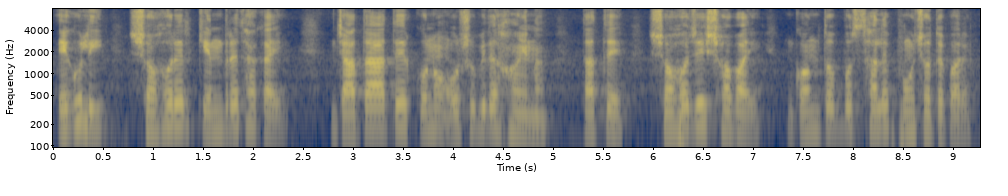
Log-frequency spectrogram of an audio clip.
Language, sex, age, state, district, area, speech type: Bengali, male, 30-45, West Bengal, Purulia, urban, spontaneous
